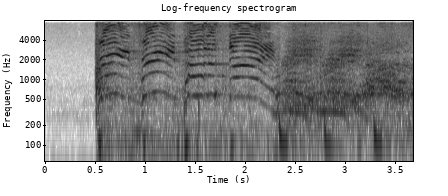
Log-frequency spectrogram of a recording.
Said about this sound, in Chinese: 民众冒着雨大喊口号，在美国罗德岛州首府普洛威斯顿发起力挺巴勒斯坦的游行集会。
